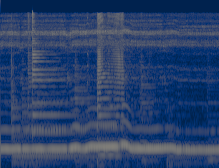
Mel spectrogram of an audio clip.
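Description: A woman singing one long held note that bends up slightly about a second in and settles back, over plucked acoustic guitar notes.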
